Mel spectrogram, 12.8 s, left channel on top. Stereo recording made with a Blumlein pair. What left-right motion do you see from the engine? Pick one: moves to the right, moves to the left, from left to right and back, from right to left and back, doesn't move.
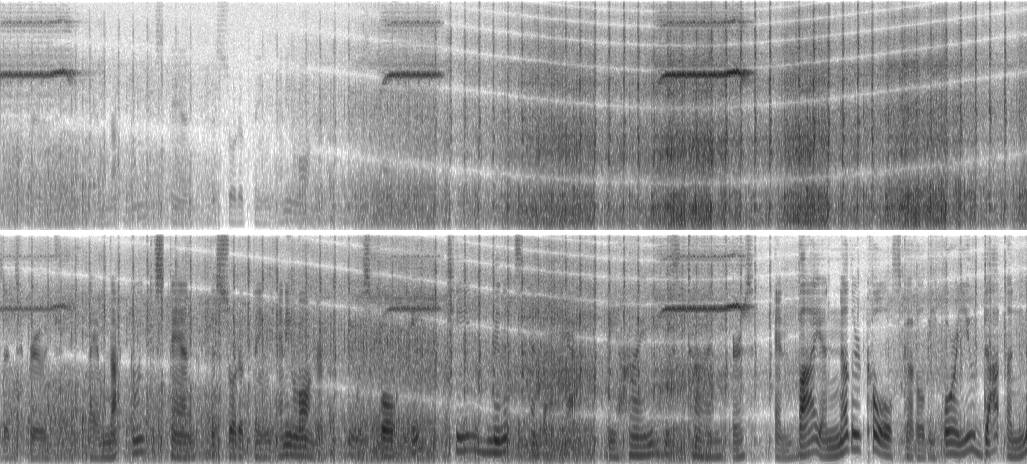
moves to the left.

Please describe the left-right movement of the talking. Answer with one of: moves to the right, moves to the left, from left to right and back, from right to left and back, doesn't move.
doesn't move.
